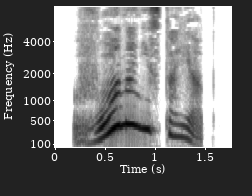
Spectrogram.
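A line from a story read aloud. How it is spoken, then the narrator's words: Calm statement. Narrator (Russian): спокойно сообщила Ирка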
